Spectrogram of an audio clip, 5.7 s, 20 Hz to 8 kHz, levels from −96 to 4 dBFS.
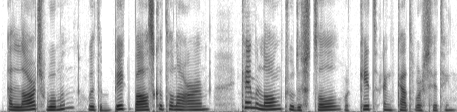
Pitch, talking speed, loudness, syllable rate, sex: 220 Hz, 220 wpm, -18 LUFS, 5.8 syllables/s, female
